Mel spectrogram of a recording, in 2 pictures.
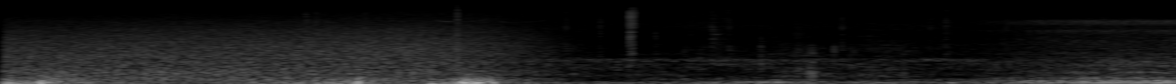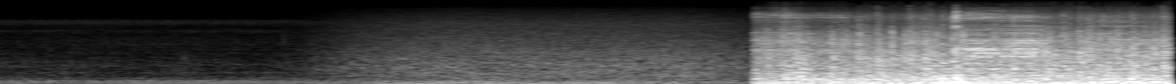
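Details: Quiet rustling and near silence give way to rising, then roaring wind buffeting the microphone, with no animal sound heard.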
